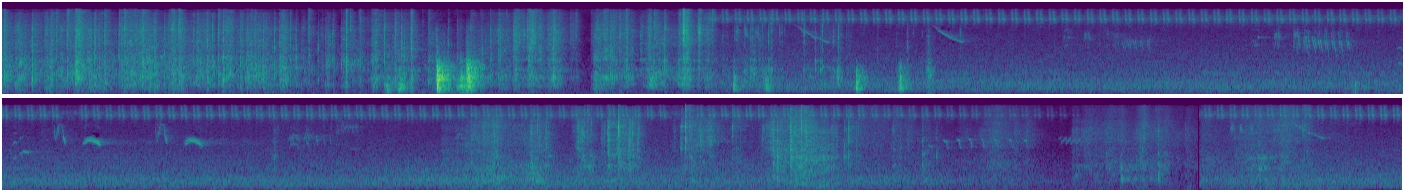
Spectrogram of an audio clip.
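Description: Hands dusting flour and handling the dough in a glass bowl, rustling and scraping, with a sharp knock about four seconds in. From about seven seconds, crickets chirp steadily in a very high, finely pulsing trill, with a few short bird chirps.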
